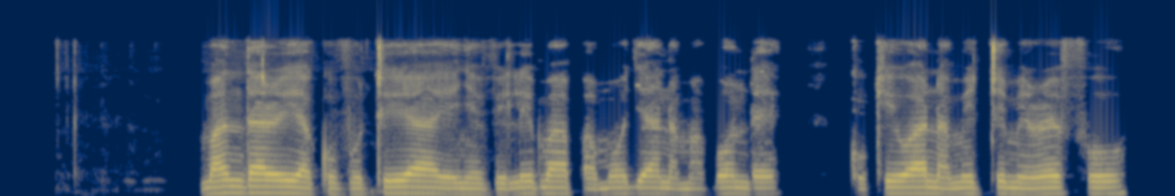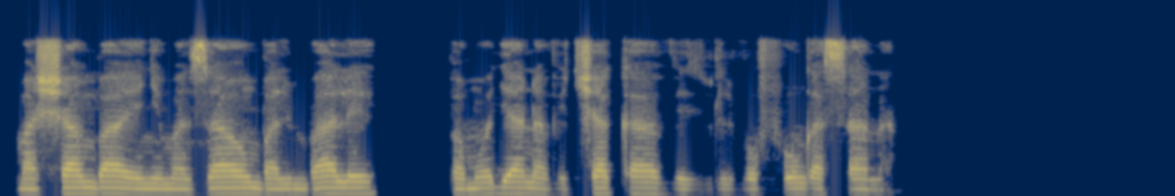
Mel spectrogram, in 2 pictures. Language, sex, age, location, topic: Swahili, male, 25-35, Dar es Salaam, agriculture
